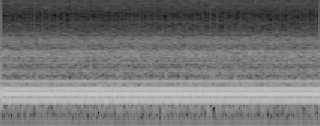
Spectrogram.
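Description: A steady low hum made of a few held low tones, unchanging throughout.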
